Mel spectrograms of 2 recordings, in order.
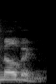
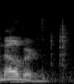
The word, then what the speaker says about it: Melbourne: down did they called Melbourne Oh Melba that's fine you you Americans always put the emphasis on the second syllable I said it's a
